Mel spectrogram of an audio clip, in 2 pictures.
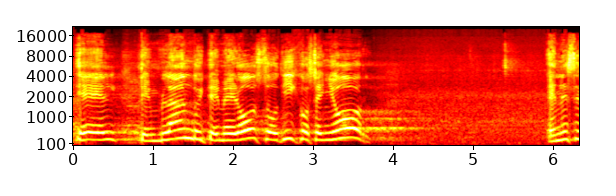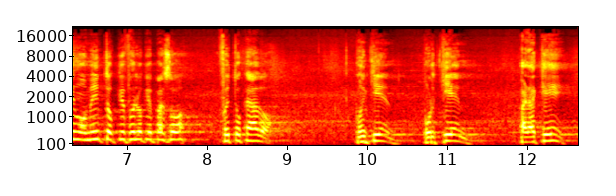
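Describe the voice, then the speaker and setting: Mexican pastor preaching in a reverberant church. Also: male voice, very high voice, slow, pauses often, dark tone. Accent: Mexican Spanish. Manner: emphatic, rhetorical questions to the congregation. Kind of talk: sermon. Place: church sanctuary. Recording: long church hall reverb, faint noise.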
